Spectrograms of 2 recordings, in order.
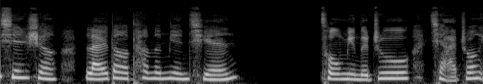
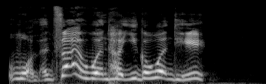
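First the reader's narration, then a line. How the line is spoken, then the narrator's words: Snickering. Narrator (Chinese): 聪明的大象窃笑着说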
